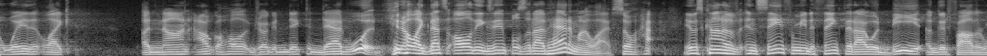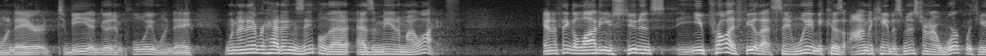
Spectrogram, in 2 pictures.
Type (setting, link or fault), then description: setting, large echoing room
